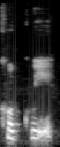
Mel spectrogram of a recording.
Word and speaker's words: coqui: Plurals, if it's masculine, the plural form will end in a long I, which is pronounced E. So coquus, our word for cook. If you're saying cooks plural and they're the subject, it's going to be coqui.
